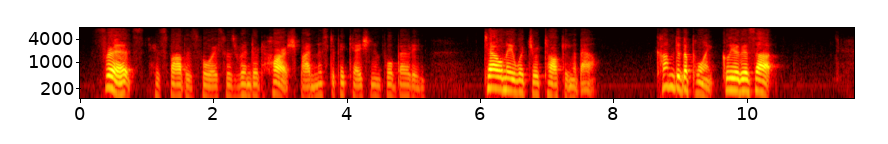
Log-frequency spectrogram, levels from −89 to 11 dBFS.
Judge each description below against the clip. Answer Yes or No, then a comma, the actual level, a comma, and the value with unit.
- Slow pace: Yes, slow, 125 wpm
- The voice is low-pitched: Yes, low, 130 Hz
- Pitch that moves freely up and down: Yes, wide, 6.4 semitones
